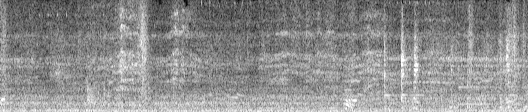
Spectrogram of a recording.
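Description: A metal pan clanks against a camp stove.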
